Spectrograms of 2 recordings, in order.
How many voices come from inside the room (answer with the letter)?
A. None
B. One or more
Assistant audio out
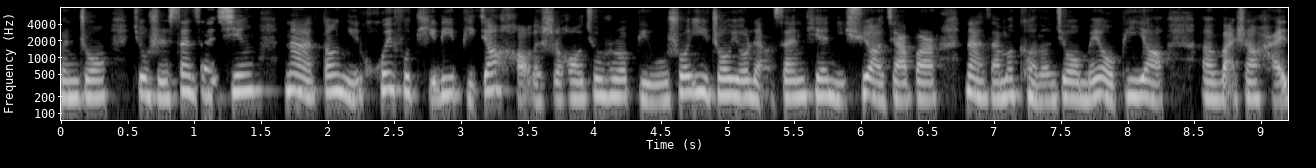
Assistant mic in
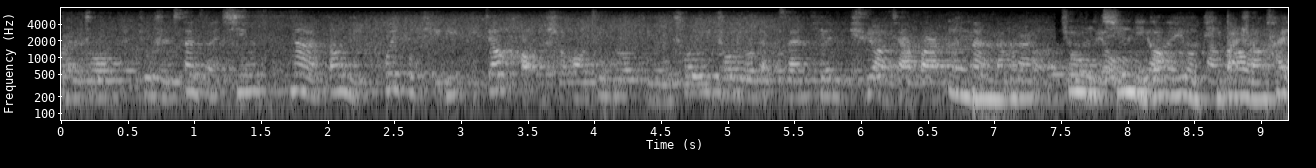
B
